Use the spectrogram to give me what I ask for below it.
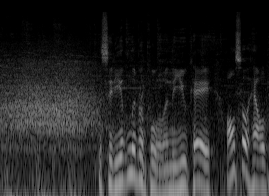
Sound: cheers and Applause

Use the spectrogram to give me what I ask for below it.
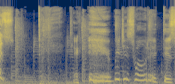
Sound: laughing

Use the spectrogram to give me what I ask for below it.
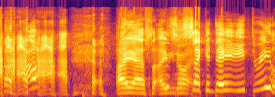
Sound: laughs

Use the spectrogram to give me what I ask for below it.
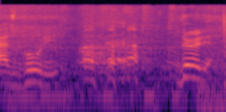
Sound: laughs

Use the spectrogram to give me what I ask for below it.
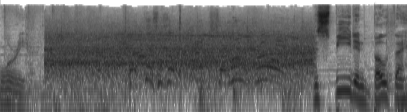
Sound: crowd cheering

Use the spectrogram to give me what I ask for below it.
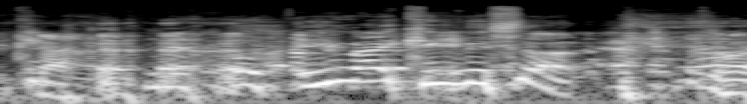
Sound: laughter

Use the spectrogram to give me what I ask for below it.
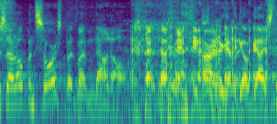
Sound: laughs

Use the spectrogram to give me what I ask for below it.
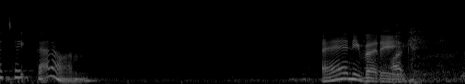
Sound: audience chuckling

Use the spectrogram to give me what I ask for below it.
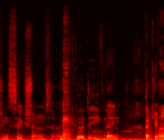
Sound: snort

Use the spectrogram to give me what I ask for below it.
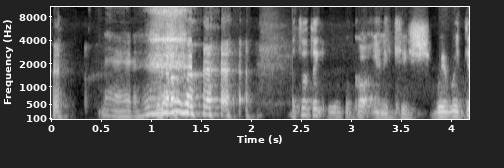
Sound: laughter

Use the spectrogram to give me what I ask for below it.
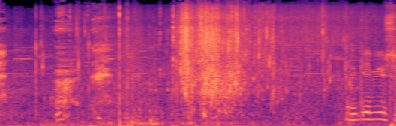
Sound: loud splash

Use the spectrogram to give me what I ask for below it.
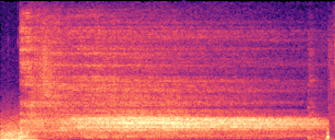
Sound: loud breathing

